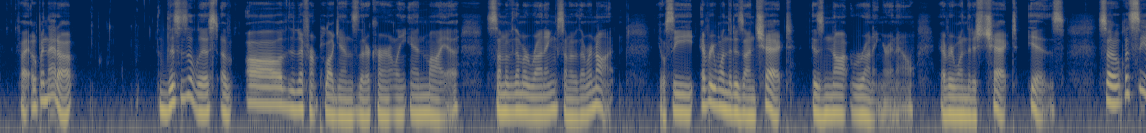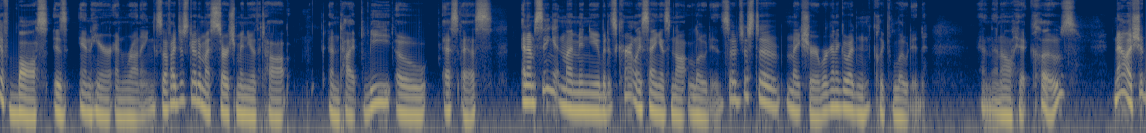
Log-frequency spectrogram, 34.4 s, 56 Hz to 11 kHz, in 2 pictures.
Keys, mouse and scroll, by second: 0.1 click, 3.5 click, 16.3 click, 18.9 click, 22.6 b, 23.1 o, 23.8 s, 29.6 click, 32.7 click.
